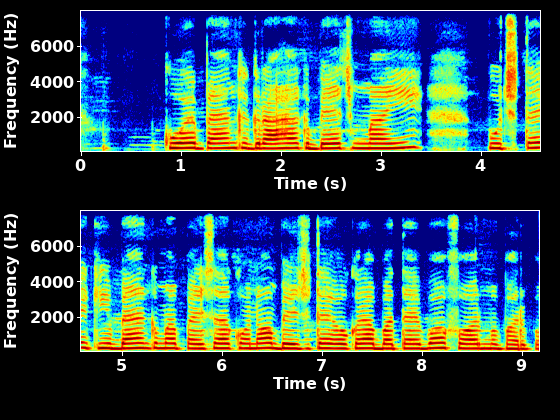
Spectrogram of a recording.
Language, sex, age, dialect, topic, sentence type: Maithili, female, 51-55, Angika, banking, question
